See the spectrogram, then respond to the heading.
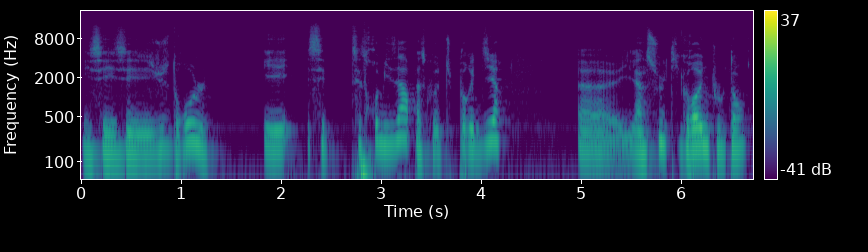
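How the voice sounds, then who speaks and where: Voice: mid-range voice, normal speed, gravelly, darkish tone. A young adult video reviewer talking in a casual, playful, slangy way.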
